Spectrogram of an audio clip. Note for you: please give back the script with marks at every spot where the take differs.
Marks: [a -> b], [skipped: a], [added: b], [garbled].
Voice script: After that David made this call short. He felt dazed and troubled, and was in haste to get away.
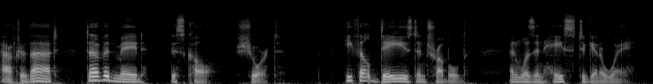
After that David made this call short. He felt dazed and troubled, and was in haste to get away.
